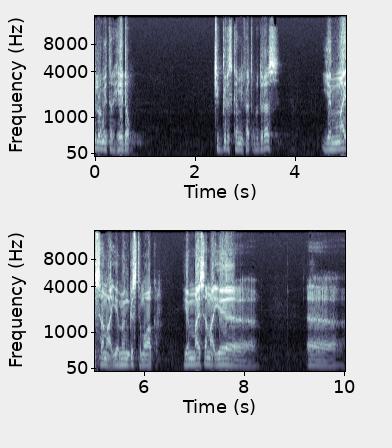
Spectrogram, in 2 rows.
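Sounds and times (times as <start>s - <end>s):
man speaking: 0.0s - 1.0s, 2.4s - 3.8s, 4.6s - 8.4s, 9.2s - 10.0s.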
